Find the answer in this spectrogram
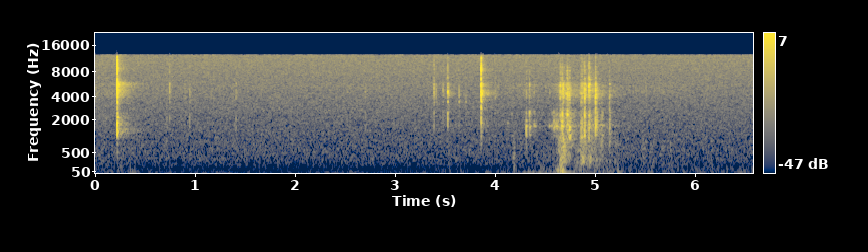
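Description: A single sharp click just after the start, then a few seconds later a short cluster of small clicks and rustling: small rod-repair parts and a glue stick being handled by hand.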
